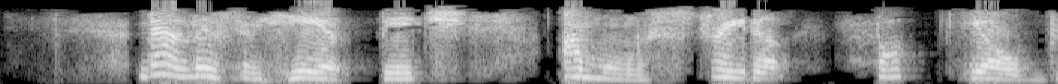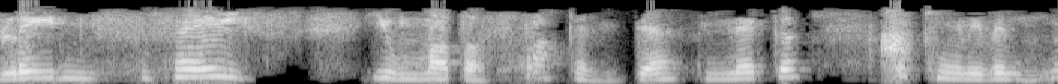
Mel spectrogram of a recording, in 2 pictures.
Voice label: Voicemail Woman; Woodburn OR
